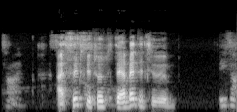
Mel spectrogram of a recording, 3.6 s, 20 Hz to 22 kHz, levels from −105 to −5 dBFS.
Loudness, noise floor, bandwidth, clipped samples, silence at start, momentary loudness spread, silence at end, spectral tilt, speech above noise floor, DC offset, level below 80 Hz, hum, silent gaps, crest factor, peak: -21 LUFS; -82 dBFS; 8 kHz; under 0.1%; 0.05 s; 15 LU; 0 s; -2.5 dB/octave; 60 dB; under 0.1%; -70 dBFS; none; none; 22 dB; -2 dBFS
